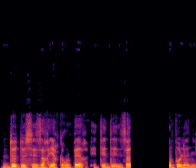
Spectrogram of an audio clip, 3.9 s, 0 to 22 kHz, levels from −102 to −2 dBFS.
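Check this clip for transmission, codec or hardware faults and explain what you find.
One fault is audible, an audio dropout to silence from 2.61 s to 3.39 s. The speech cuts off abruptly into silence, with no room tone, for about 0.78 s before resuming mid-flow. The input signal was likely lost briefly while recording continued writing silence.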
